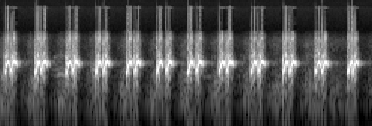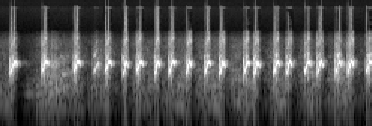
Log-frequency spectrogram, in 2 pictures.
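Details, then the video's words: White-breasted waterhen (ruak-ruak) calling as a lure sound: a fast run of loud, harsh paired croaks repeated about twice a second for ten seconds, with a brief rougher patch midway. "suara burung ruak ruak"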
